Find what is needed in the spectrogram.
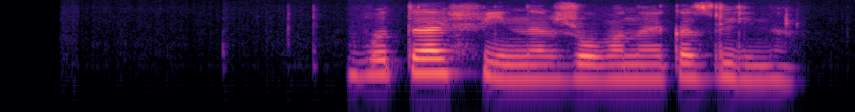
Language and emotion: Russian, angry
